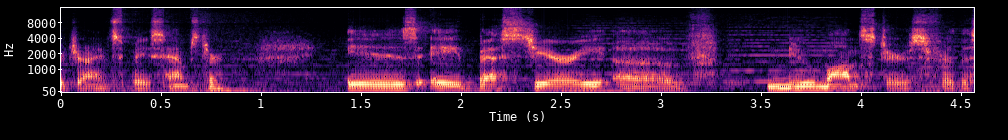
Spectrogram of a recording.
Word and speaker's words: bestiary: For instance, there Bestiary? are Is that how you space pronounce that? clowns. How would you pronounce it? Bestiary. No. It's bestiary? That is, Okay, fine. it's beast is with an EA and bestiary is just with an E.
